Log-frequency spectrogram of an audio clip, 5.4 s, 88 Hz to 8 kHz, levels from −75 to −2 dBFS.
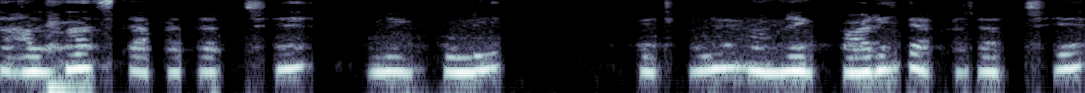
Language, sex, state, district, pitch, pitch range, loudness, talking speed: Bengali, female, West Bengal, Jhargram, 255 Hz, 250-285 Hz, -16 LUFS, 110 wpm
